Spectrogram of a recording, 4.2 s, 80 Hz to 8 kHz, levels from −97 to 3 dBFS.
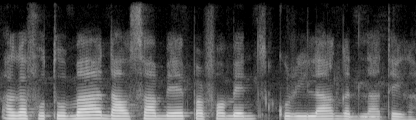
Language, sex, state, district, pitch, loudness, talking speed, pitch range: Wancho, female, Arunachal Pradesh, Longding, 185 Hz, -17 LUFS, 130 wpm, 180-195 Hz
